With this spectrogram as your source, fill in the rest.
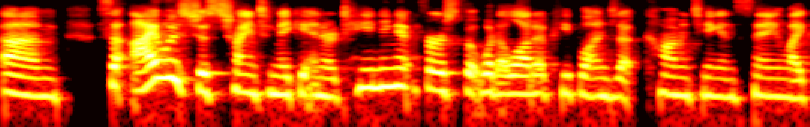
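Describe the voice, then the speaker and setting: A woman's fairly high voice on a very clean recording with a silent background. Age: 40s. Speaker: occupational therapist and arthritis advocate. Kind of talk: conference talk. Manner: fast.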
